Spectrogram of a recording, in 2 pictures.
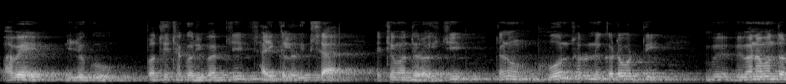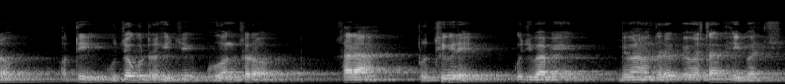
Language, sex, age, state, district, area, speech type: Odia, male, 60+, Odisha, Khordha, rural, spontaneous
